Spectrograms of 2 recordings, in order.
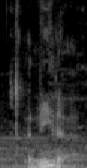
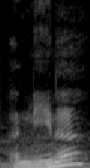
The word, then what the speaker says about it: Anina: a story actually um anita oh what anina i said it wrong anina anina there's no t there's no g my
